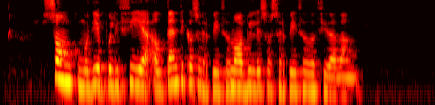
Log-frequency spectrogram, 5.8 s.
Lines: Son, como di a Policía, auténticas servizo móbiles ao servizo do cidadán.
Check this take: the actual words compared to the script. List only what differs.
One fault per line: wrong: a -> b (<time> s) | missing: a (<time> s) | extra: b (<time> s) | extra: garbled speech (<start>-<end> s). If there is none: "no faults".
no faults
